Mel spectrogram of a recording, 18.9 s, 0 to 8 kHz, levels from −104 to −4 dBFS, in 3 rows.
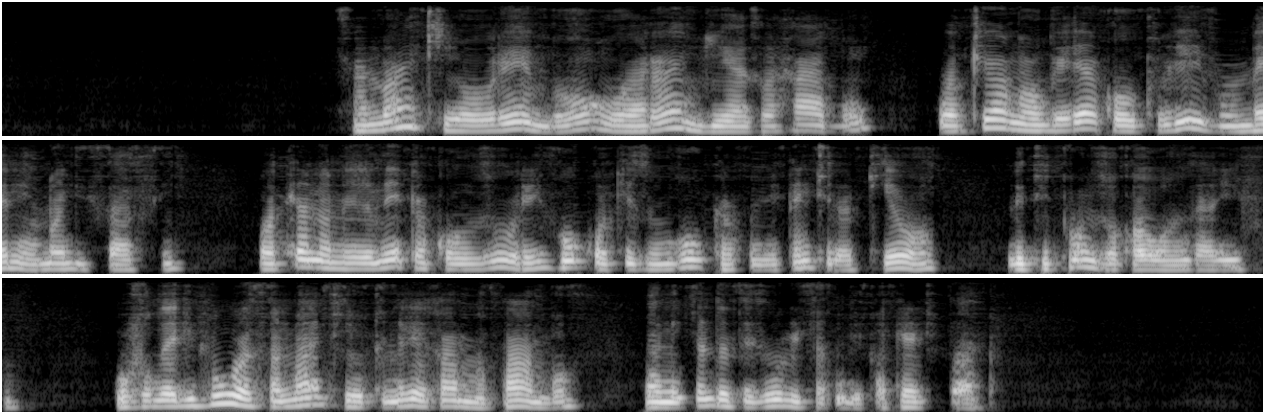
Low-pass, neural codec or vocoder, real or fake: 7.2 kHz; codec, 44.1 kHz, 1.7 kbps, Pupu-Codec; fake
